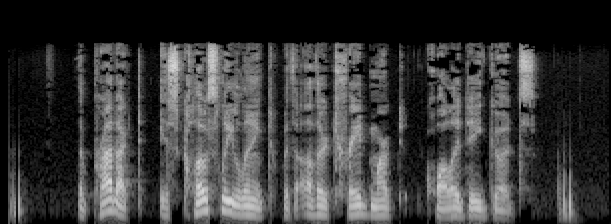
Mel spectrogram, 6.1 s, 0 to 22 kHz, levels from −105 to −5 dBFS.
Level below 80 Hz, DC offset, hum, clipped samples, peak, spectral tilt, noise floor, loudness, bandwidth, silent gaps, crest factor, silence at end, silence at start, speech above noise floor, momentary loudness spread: -74 dBFS; under 0.1%; none; under 0.1%; -4 dBFS; -1.5 dB/octave; -67 dBFS; -24 LUFS; 11.5 kHz; none; 26 dB; 0.4 s; 0.1 s; 40 dB; 23 LU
